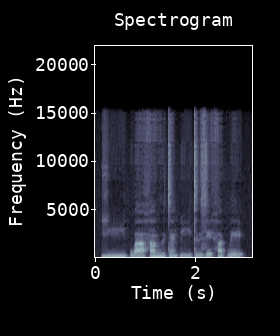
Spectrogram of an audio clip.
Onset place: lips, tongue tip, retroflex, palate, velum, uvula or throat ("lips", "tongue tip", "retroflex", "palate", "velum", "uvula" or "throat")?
velum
